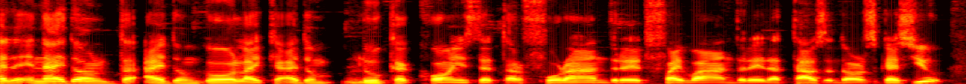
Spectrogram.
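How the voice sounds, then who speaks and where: A middle-aged man from Italy with an Italian accent, chatting enthusiastically to viewers as he shows and sells coins on a live stream. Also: on the low side. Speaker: coin seller on a live stream. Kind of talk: casual live-selling chat.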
